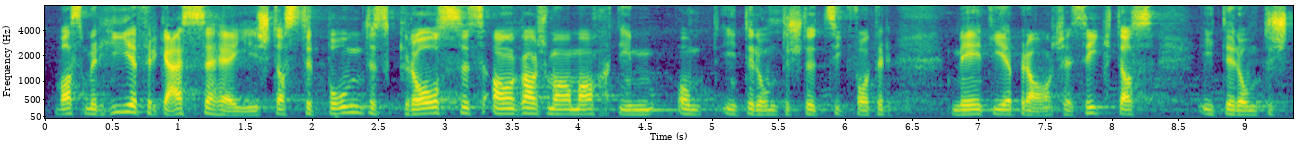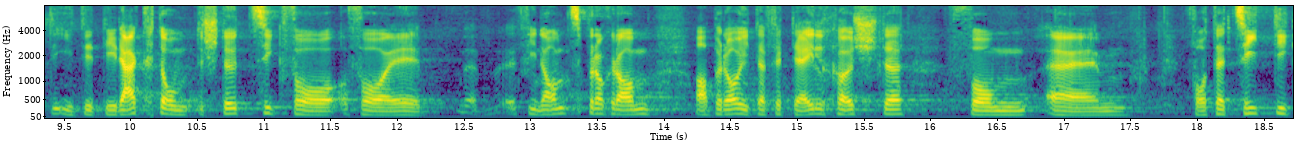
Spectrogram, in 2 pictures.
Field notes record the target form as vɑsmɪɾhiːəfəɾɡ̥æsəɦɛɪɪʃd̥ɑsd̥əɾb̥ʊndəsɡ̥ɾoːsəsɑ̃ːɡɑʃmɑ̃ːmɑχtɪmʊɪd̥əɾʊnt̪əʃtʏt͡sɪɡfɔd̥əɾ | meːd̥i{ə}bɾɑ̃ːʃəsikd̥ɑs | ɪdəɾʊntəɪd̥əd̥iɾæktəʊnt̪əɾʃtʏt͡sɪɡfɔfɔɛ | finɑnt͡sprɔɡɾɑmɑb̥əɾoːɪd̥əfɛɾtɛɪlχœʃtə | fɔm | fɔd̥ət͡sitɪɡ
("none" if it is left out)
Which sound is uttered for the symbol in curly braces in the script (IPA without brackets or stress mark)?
ə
